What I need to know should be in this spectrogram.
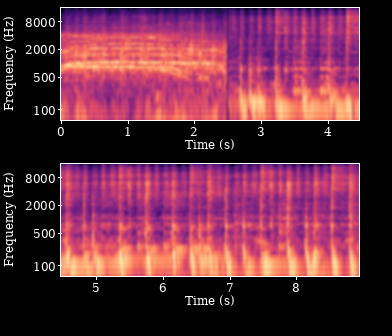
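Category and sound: crowd, crowd applauding and cheering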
